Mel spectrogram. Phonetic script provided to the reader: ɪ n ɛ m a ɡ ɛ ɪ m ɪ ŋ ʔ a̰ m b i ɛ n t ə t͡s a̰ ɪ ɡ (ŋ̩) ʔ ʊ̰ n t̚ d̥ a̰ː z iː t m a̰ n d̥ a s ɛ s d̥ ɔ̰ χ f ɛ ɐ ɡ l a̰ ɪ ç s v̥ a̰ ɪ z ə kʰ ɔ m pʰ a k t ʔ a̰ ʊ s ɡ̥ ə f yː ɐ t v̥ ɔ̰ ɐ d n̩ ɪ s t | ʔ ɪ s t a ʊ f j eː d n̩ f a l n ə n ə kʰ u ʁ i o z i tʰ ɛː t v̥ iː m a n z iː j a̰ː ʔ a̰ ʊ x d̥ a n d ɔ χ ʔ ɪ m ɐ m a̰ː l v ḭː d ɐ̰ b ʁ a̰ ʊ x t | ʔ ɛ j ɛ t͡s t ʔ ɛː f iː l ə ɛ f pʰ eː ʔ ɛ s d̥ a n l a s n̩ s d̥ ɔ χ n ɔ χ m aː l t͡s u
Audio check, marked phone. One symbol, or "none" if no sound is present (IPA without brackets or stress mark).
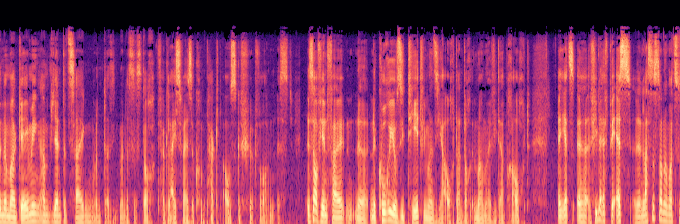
ŋ̩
